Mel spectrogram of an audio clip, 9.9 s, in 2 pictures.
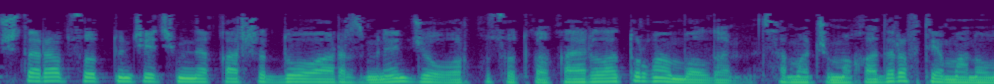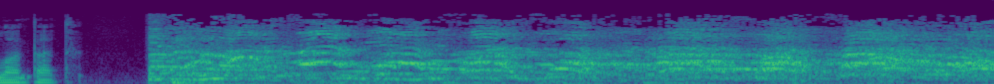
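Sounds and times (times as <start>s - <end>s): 
speech: 0.0s - 6.2s
people in a courtroom shouting and clamoring at a verdict: 5.7s - 9.9s.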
